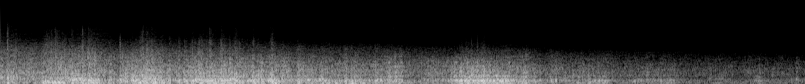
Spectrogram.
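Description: A thunderclap rolling on as a loud, crackling rumble, swelling again about five seconds in and then dying away.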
